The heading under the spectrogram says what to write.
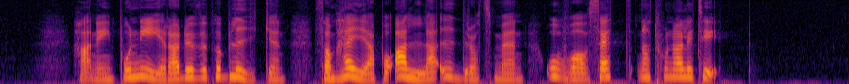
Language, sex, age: Swedish, female, 47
